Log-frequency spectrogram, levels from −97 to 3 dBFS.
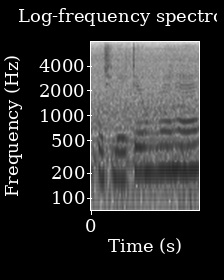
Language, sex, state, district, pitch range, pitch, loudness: Hindi, female, Bihar, Araria, 190-215 Hz, 210 Hz, -19 LUFS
